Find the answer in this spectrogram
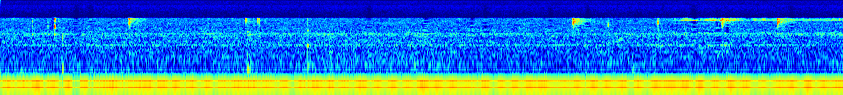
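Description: Steady low electrical hum with a few faint, scattered clicks.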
